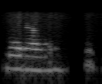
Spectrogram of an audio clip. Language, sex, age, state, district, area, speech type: Gujarati, female, 18-30, Gujarat, Morbi, urban, conversation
